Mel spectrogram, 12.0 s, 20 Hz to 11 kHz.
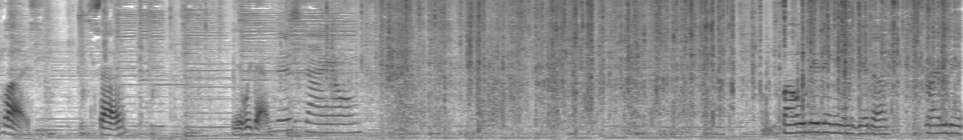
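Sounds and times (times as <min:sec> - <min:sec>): packing paper crinkling: 0:03.6 - 0:12.0.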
